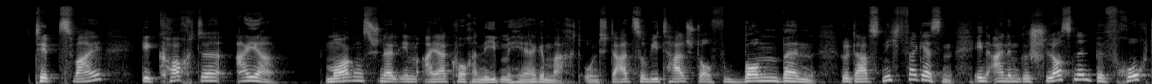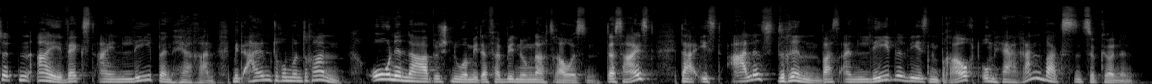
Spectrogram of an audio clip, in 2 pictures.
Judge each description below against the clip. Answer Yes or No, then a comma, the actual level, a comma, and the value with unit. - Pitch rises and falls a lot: Yes, wide, 6.7 semitones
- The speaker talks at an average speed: Yes, average, 135 wpm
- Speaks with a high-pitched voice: No, low, 130 Hz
